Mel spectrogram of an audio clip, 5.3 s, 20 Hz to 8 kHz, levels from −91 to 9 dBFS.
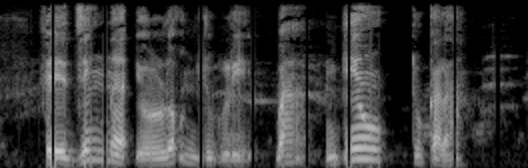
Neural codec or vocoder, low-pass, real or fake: none; 7.2 kHz; real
